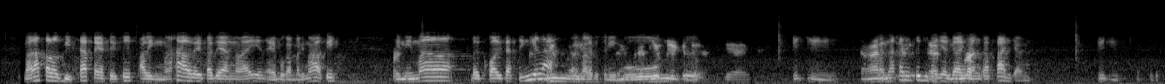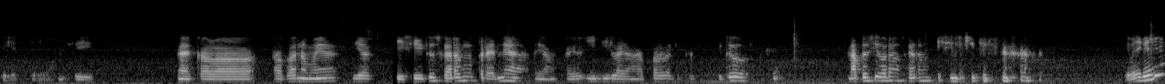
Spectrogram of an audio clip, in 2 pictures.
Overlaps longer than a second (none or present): present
